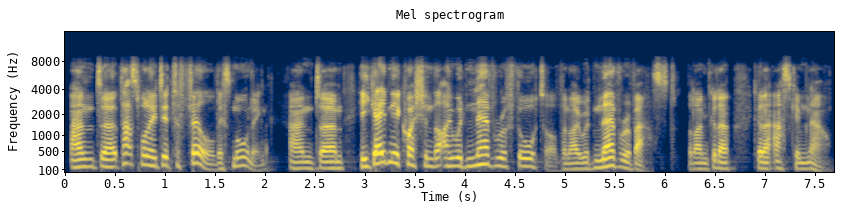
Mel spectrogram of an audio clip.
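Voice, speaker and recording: A man presents a coaching webinar over a video call. His delivery is animated and eager, with lots of restarts, and his bright, forceful voice swings widely in pitch. The sound is dry and close. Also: fast talker, few pauses, no room sound. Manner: enthusiastic, animated, with frequent restarts.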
